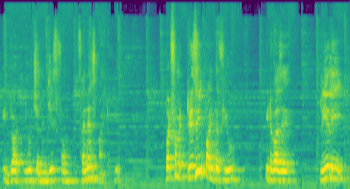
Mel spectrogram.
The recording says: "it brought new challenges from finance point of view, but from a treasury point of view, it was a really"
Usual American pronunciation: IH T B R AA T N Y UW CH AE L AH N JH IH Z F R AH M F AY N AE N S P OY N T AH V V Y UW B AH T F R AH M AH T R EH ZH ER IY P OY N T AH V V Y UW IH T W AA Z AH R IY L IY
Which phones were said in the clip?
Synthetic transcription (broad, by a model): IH T B R AA T N Y UW CH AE L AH N JH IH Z F R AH M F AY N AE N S P OY N T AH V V Y UW B AH T F R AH M AH T R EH Z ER IY P OY N T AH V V Y UW IH T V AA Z AH R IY L IY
